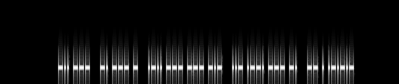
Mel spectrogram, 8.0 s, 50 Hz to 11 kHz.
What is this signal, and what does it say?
Morse code, heard as a keyed tone, about 40 wpm, 700 Hz. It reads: DO NOT LOOK UPON ME.
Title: Sentences from Top 1100 Words 40wpm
